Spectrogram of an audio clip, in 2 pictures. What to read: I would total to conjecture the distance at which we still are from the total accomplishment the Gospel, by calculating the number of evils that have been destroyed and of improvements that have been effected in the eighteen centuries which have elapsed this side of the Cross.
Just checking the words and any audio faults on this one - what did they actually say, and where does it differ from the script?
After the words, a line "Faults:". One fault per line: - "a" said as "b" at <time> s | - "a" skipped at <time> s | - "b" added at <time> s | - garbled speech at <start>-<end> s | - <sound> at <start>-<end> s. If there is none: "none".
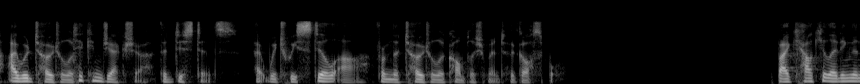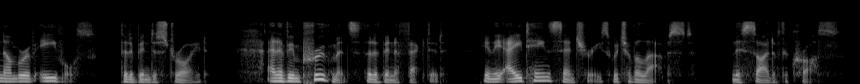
I would total to conjecture the distance at which we still are from the total accomplishment the Gospel, by calculating the number of evils that have been destroyed and of improvements that have been effected in the eighteen centuries which have elapsed this side of the Cross.
Faults:
none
